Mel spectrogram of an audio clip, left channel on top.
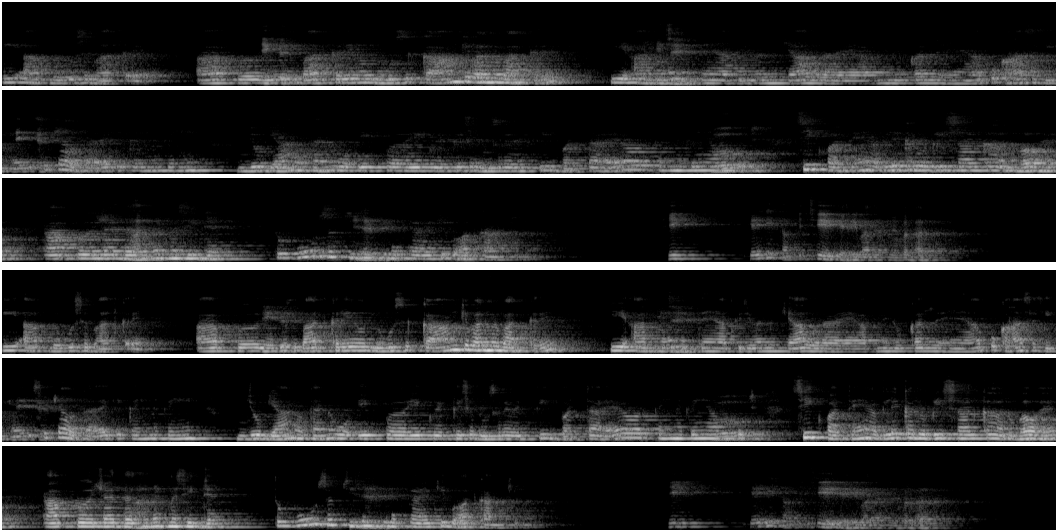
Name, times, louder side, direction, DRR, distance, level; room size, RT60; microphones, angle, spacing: voice 1, 0.0-1.4 1.9-5.5 6.1-6.7 7.0-10.8 11.1-12.5 12.9-18.0 18.5-21.1 21.5-23.3 23.8-26.4, right 4 dB, 85° right, 4 dB, 0.4 m, -24 dB
voice 2, 2.6-2.9 6.5-6.8 10.7-11.1 17.6-18.1 22.4-22.6 24.6-25.1 27.7-27.9 28.6-29.0 29.2-30.3, left 1 dB, 75° left, -1 dB, 0.6 m, -34 dB
3.8 x 2.9 x 2.4 m, 1.2 s
head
